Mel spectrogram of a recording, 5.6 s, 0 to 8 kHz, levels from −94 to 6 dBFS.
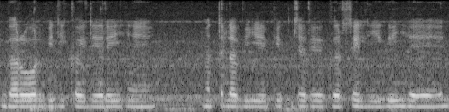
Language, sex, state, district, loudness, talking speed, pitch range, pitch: Hindi, male, Rajasthan, Bikaner, -19 LUFS, 170 wpm, 150-155 Hz, 155 Hz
